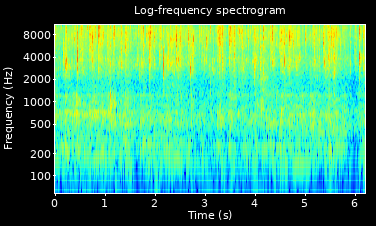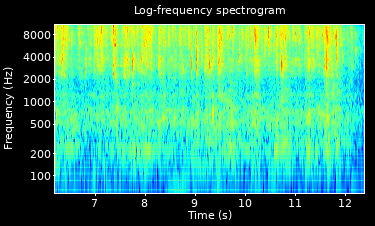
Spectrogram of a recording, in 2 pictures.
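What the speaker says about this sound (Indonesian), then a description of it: "alatnya kita bersihkan di air mengalir" Steady running tap water splashing into a sink as medical instruments are rinsed, continuous and fairly loud throughout, with no talking.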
